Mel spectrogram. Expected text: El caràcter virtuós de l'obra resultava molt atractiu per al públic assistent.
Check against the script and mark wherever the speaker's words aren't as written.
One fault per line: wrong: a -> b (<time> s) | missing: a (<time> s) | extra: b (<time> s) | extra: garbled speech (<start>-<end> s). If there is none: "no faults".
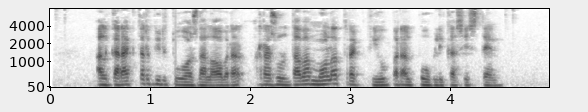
no faults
